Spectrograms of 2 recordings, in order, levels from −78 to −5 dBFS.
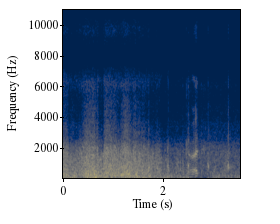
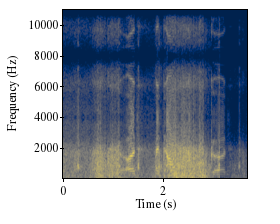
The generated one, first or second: first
